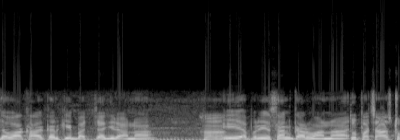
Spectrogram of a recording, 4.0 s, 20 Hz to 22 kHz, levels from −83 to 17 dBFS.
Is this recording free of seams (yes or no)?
yes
